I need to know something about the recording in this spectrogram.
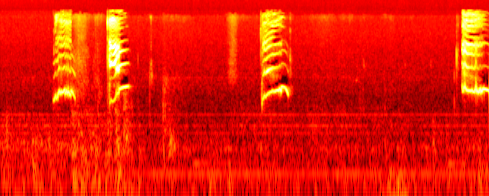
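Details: Tabby kitten taking its first steps, giving thin high mews that rise then fall, four separate cries spread over several seconds against a steady low room hum.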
